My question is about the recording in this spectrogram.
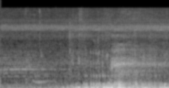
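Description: Low, irregular rumble of wind buffeting the microphone, building up about a second in.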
